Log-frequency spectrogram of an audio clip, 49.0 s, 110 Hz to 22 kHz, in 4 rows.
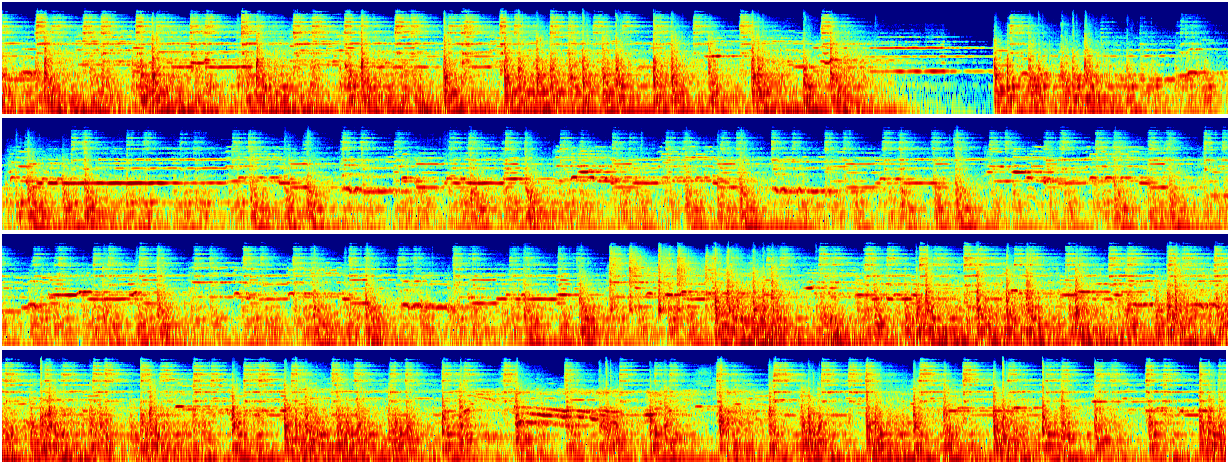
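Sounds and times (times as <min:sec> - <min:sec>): hand cymbals ringing: 0:00.0 - 0:08.6, 0:15.6 - 0:49.0
drum strokes: 0:00.0 - 0:09.0, 0:09.9 - 0:49.0
bamboo flute long notes: 0:00.0 - 0:49.0
drum beat: 0:30.6 - 0:46.2.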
